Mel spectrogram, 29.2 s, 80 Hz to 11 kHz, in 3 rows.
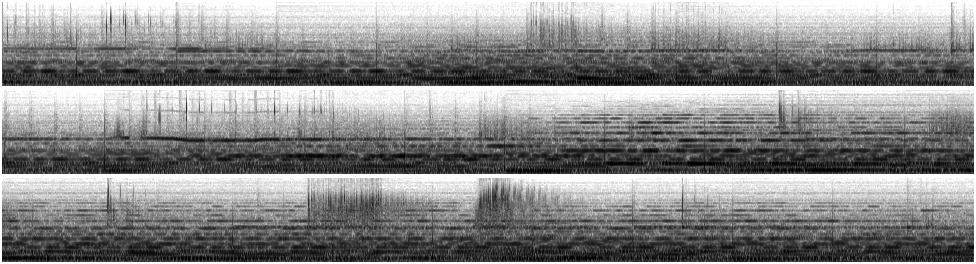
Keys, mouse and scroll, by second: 1.1-3.0 middle drag, 3.0 KP_1, 3.7-5.4 middle drag, 5.4-6.1 scroll up 2, 6.1 e, 9.9 click, 11.0 shift+click, 11.7 x, 12.6 click, 13.3 g, 15.6-16.0 scroll down 2, 16.0-17.3 middle drag, 17.3 ctrl+r, 19.7 s, 25.7 ctrl+r, 26.9-27.7 scroll up 2, 27.7 shift+click, 28.8 shift+click.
